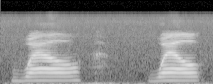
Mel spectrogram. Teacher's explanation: it's very high pitched and it's quite flat that is the first tone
